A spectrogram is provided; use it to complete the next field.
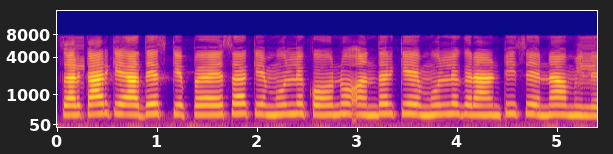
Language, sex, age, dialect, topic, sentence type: Bhojpuri, female, 18-24, Southern / Standard, banking, statement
